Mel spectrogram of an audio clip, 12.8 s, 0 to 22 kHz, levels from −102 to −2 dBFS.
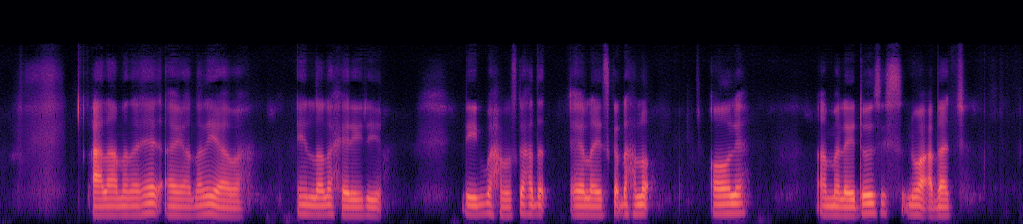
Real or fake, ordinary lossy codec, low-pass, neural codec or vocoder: fake; none; 10.8 kHz; codec, 24 kHz, 0.9 kbps, WavTokenizer, large speech release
